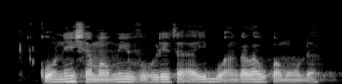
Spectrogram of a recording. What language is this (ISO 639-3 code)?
swa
